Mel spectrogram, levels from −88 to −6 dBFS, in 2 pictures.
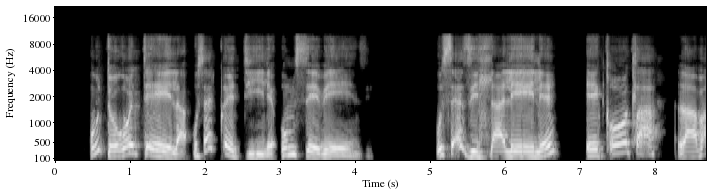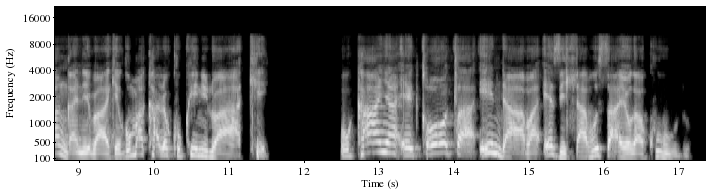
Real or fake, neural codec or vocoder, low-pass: fake; vocoder, 22.05 kHz, 80 mel bands, WaveNeXt; 9.9 kHz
